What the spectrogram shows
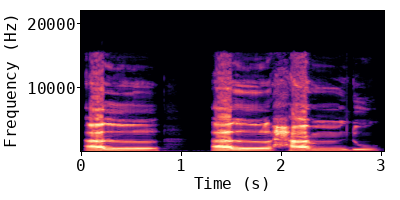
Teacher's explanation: Maka kita baca dengan al, kemudian al, hati-hati dalam lafal lam, sempurnakan makhraj daripada lam, ujung lidah naik melekat dengan langit-langit atas, ya, kena al, bukan al tapi al, alhamdu.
